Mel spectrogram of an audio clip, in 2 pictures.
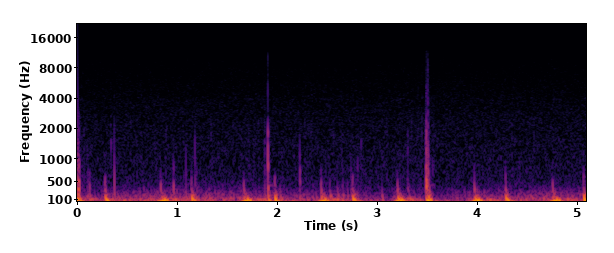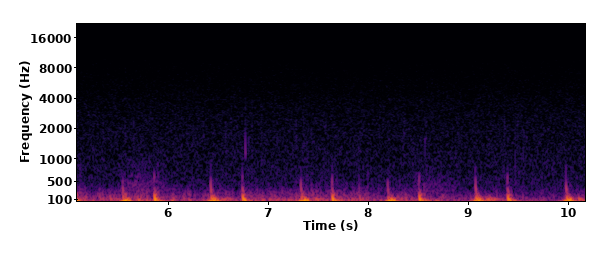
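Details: Soft, regular low thumps at about 70 beats a minute; a normal, slow resting heartbeat recorded during sleep at 5:30 am.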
